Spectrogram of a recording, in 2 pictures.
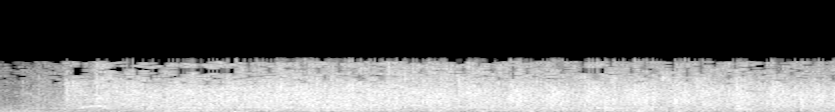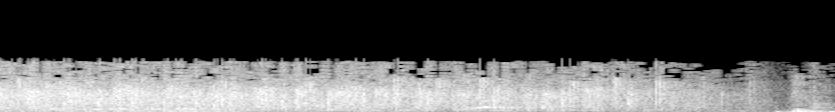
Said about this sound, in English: I timed that out that you guys would be cheering. So thank you.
